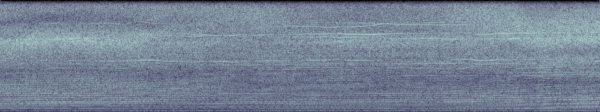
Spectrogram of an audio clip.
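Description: Quadcopter drone's propellers whining steadily as it descends to land, a dense stack of even tones.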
